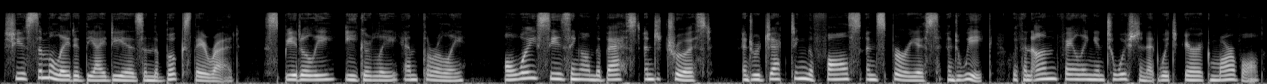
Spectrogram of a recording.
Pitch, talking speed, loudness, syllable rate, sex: 210 Hz, 170 wpm, -17 LUFS, 5.3 syllables/s, female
